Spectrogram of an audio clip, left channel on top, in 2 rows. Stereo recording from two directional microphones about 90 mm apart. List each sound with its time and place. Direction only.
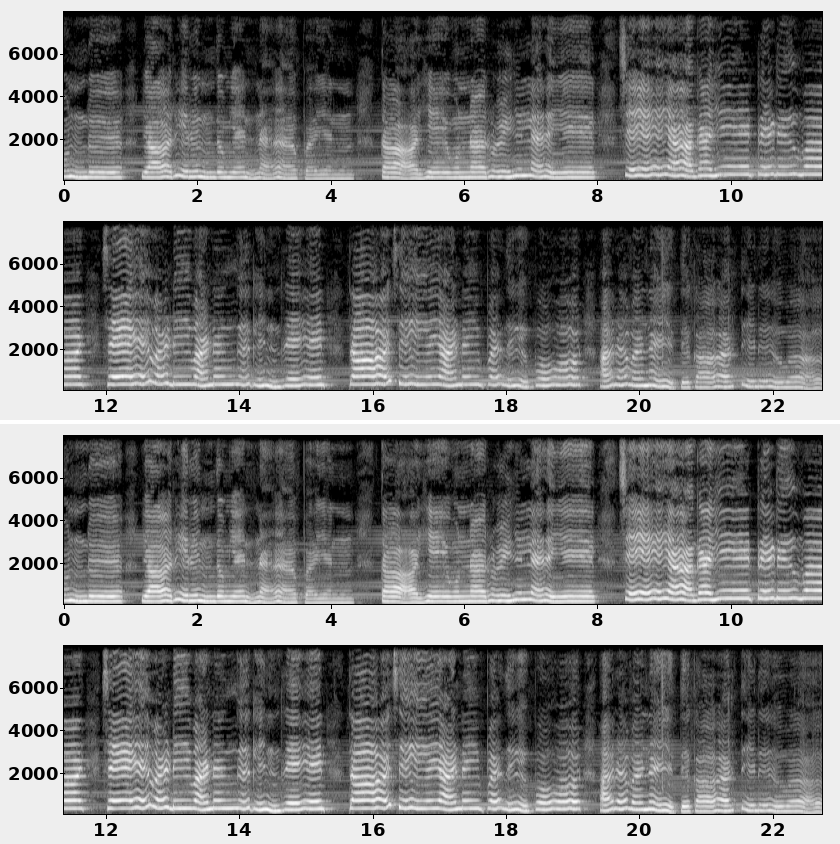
0.0 s mantra: 5° right (ahead or behind)
0.3 s carnatic music: 25° right (ahead or behind)
2.5 s music: 30° right (ahead or behind)
5.8 s mantra: 5° right (ahead or behind)
6.1 s music: 20° right (ahead or behind)
8.4 s female singing: 25° right (ahead or behind)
